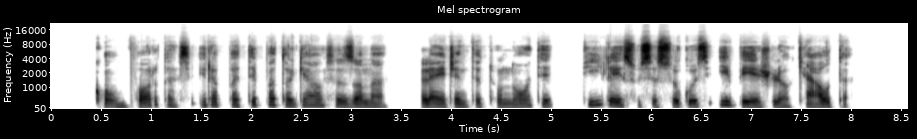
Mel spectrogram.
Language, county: Lithuanian, Šiauliai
